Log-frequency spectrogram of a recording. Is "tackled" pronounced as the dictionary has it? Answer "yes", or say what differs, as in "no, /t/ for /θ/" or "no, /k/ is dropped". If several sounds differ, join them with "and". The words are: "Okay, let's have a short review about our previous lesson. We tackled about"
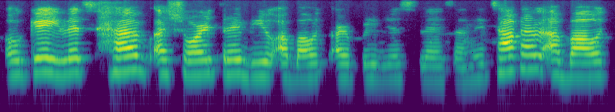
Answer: no, /d/ is dropped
